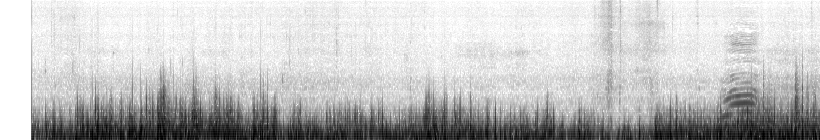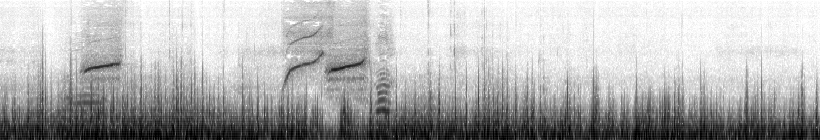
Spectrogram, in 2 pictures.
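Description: Wind buffeting the microphone with a steady low rumble and rustle. A few short rising bird whistles come through between about seven and twelve seconds in.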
